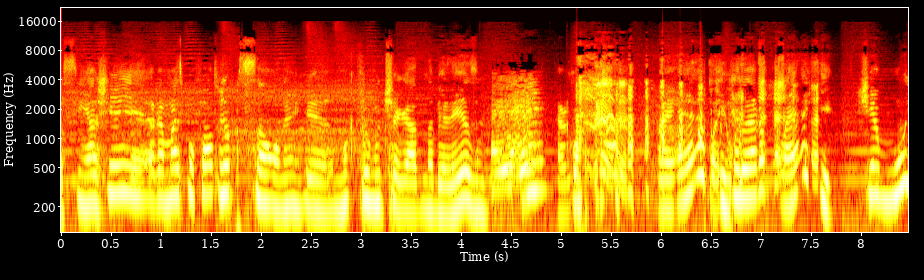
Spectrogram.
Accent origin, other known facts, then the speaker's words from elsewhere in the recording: Espírito Santo, Brazil; Como bom capixaba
